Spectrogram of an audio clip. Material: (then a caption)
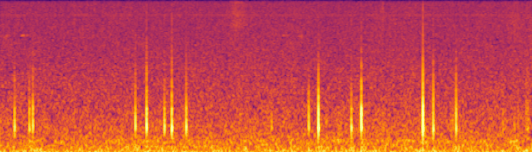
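Silicone. Long acrylic nails on both hands gently tap a flat, thin, solid pink silicone nail art mat resting on a table. The taps are soft, short clicks that die away almost at once, scattered in small clusters over a steady low hum.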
